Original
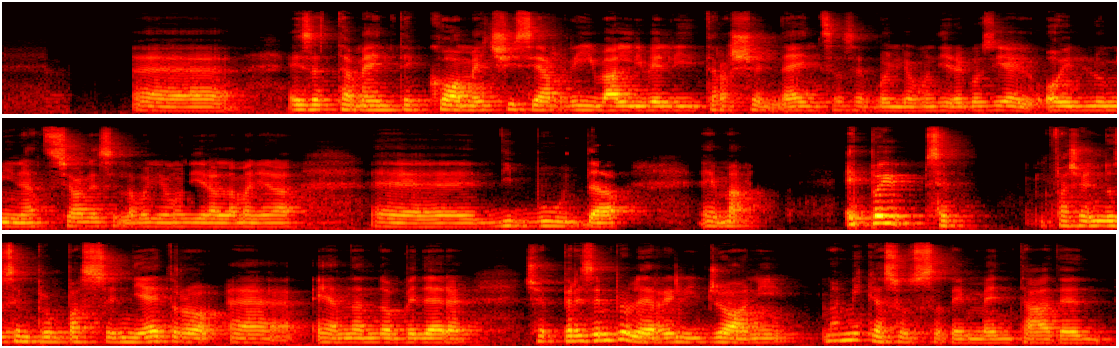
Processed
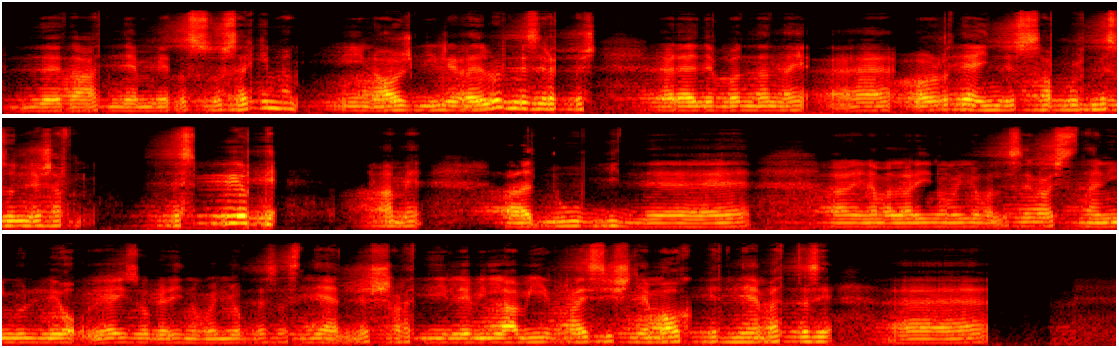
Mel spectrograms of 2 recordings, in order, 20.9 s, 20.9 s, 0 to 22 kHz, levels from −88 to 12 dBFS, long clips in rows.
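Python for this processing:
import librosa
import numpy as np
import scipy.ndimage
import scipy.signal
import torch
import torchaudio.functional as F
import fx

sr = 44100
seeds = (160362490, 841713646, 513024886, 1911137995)

y = x[::-1].copy()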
